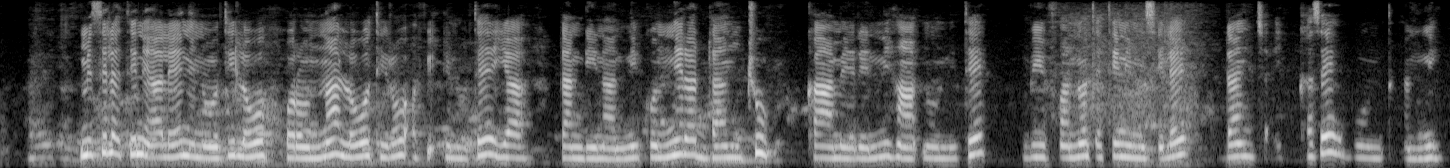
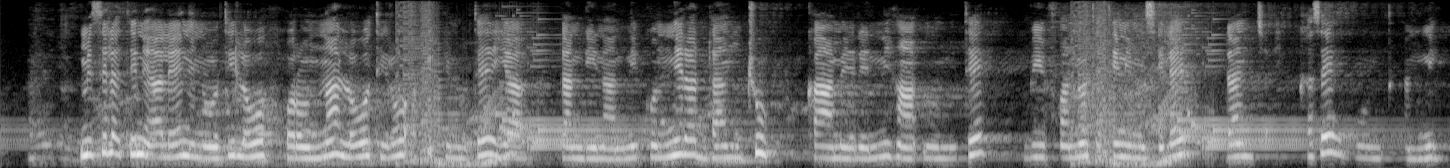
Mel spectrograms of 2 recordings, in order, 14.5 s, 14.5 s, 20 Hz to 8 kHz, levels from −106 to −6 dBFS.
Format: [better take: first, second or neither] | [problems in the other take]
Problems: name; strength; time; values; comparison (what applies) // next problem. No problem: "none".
first | background sound (Keyboard (musical)); 12 dB below the speech // room echo; dies away in 0.8 s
